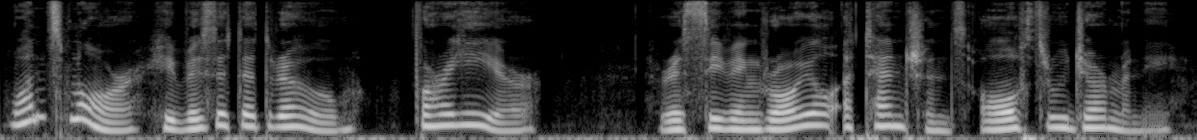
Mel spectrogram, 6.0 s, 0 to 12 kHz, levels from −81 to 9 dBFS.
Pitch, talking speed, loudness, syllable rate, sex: 205 Hz, 140 wpm, -16 LUFS, 4.4 syllables/s, female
